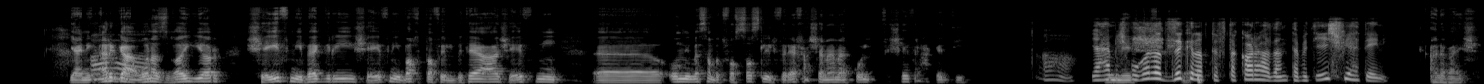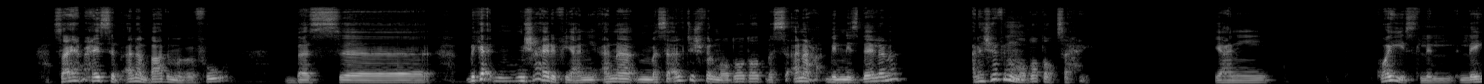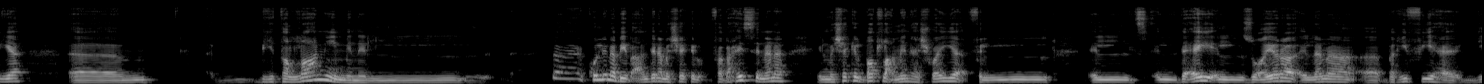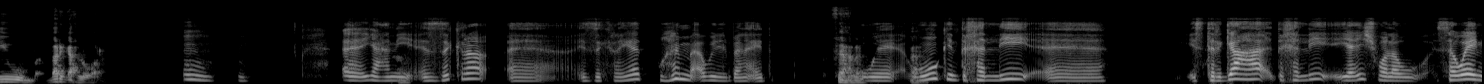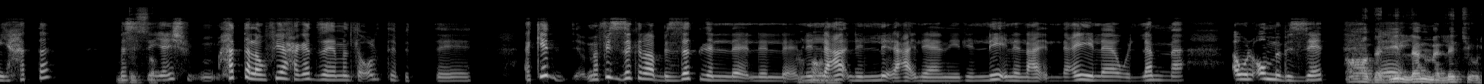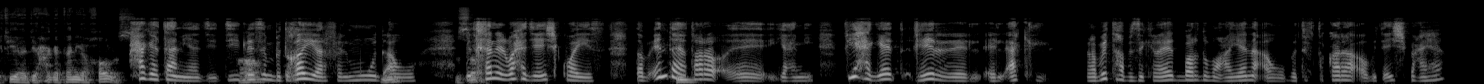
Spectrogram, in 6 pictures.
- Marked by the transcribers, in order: other background noise; tapping; unintelligible speech; in English: "الmood"
- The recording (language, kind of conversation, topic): Arabic, podcast, إيه الأكلة التقليدية اللي بتفكّرك بذكرياتك؟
